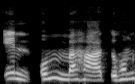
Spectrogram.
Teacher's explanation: کیونکہ نون ساکن کے بعد تھروٹ لیٹر ہے، حلقیہ لیٹر ہے حمزہ، اس لیے ہم غنہ نہیں کریں گے، اظہار کریں گے۔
